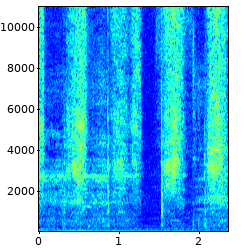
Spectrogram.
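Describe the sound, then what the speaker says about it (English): Hand tool scraping white from the grooves of a medieval-style tile, a rough rasping scrape repeated in short strokes, close and steady. "then you keep scraping."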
